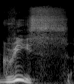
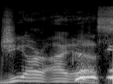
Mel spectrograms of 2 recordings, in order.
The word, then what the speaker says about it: Gris: I'll do another independent film, another independent game called Grease. I believe is how it's pronounced. GRIS.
